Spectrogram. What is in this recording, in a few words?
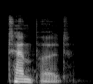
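"tempered", British English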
